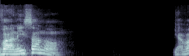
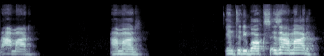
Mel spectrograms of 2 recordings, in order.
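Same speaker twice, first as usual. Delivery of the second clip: louder, urgent live match call; excited play-by-play; 3 semitones higher, 7 dB louder than usual. Real, not acted. Watcher calling Ahmad into the box, excited. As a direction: lift the volume as the attack builds.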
